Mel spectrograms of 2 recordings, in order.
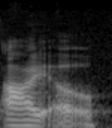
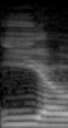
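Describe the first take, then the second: First: The letters are read as 'eye' and 'oh'. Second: The letters are read as 'ee' and 'oh'. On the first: The speaker calls it right. "but it's I O" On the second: The speaker calls it wrong. "I always want to say E O"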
